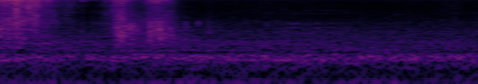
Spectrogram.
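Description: Paper rustling as a vinyl LP slides out of its rice-paper inner sleeve, in two short rustles within the first second.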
